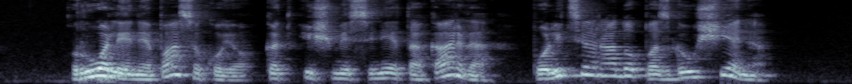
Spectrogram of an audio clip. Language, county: Lithuanian, Kaunas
